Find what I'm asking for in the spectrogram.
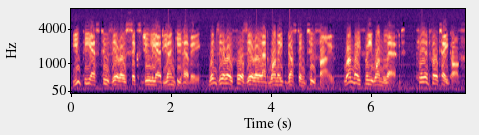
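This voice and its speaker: Low-voiced male air traffic controller, noisy radio. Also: expressive, moderate pace, hardly any pauses. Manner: procedural, reciting instructions in set phrases. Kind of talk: aviation radio phraseology. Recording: muffled radio with loud rumbling noise.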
